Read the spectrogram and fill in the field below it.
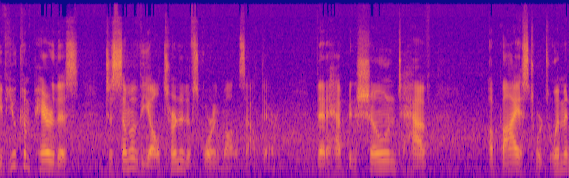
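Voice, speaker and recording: The speech moves at a moderate pace. Noticeable background noise is audible throughout. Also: man. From Mexico. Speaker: startup CEO. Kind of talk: promotional video interview takes. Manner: natural, conversational.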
